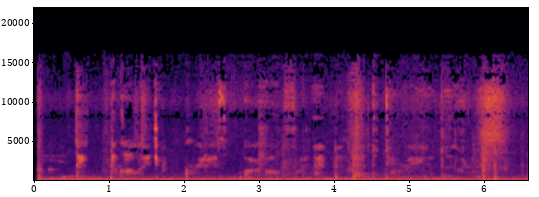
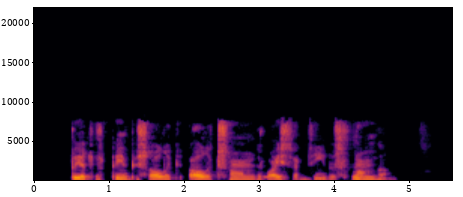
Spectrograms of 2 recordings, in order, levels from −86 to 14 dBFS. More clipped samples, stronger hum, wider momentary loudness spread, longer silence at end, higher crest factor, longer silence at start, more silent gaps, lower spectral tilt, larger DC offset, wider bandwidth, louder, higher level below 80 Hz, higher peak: neither; neither; about the same, 12 LU vs 14 LU; second, 0 s vs 0.9 s; first, 24 dB vs 18 dB; second, 0 s vs 0.5 s; second, none vs 1.99-2.03 s; second, -2 dB/octave vs -4 dB/octave; neither; first, 16.5 kHz vs 8 kHz; second, -25 LUFS vs -21 LUFS; first, -32 dBFS vs -62 dBFS; about the same, -2 dBFS vs -2 dBFS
